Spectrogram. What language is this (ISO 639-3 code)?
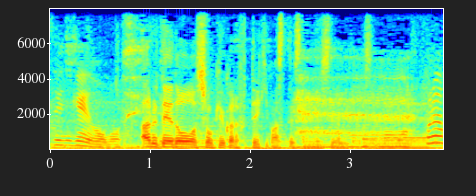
jpn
